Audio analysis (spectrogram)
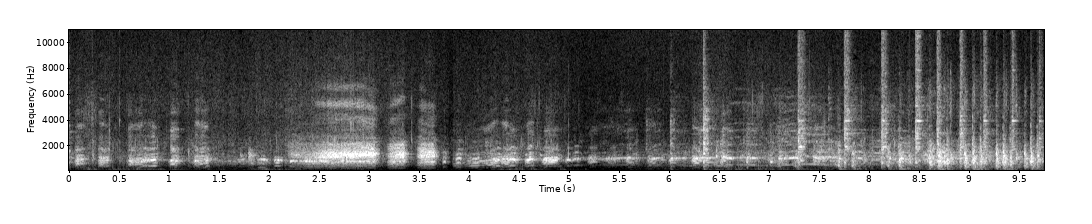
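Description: A flock of hens behind a church clucking busily, with overlapping short calls and a few drawn-out squawks forming a steady, chattering stream of sound with no one talking.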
